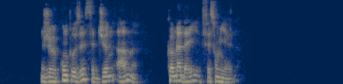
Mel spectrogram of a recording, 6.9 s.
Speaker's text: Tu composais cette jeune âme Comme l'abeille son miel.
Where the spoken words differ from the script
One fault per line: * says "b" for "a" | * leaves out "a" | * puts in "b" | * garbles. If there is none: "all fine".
* says "Je" for "Tu"
* puts in "fait"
